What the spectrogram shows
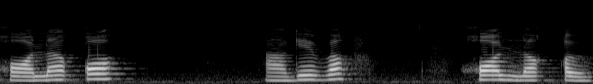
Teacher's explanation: خا پڑھی زبر خا، لام پڑھی زبر لا، خولا، قوف پڑھی زبر قو، یہ دو نقطوں والا قوف ہے، یہ حلق سے بھی نکلتا ہے اور اس کو موٹا بھی پڑھا جاتا ہے، اس لیے یہ خلق، آگے وقف خلق، اب یہ بھی قوف جو ہے حروف قلقلہ میں سے، اس لیے اس کو خلق، جب ساکن کریں گے تو اس کو قلقلہ کریں گے.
